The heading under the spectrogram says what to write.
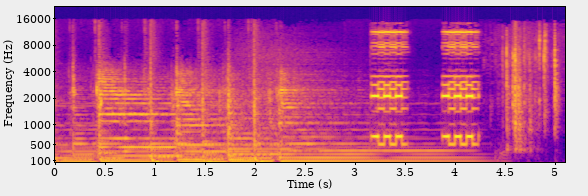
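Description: A telephone rings in two short trilling bursts over a sustained musical bed, as a call is placed to a chocolate factory; the rings are bright and clearly audible, and no one speaks.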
